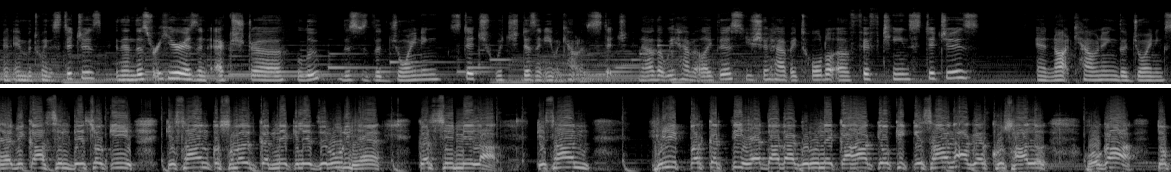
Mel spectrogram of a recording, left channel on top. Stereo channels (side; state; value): both; different; correlation 0.00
